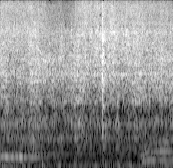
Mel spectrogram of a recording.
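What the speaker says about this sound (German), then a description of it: "alles schön anbraten. Also, mal hier braten." Ingredients for soljanka sizzle steadily in a frying pan, a continuous close hiss with occasional stirring scrapes and a faint tonal hum underneath.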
